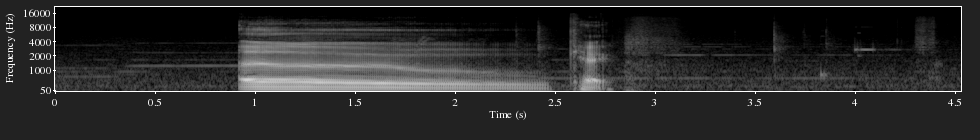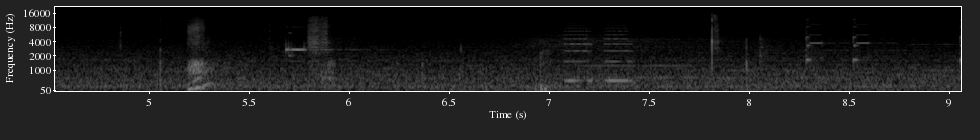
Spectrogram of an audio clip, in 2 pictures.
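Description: Short electronic chimes and beeps from a video game sound.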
